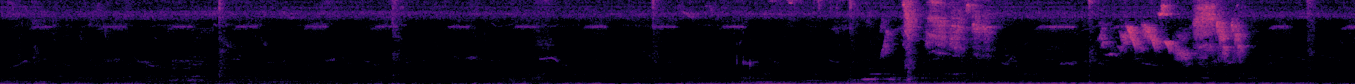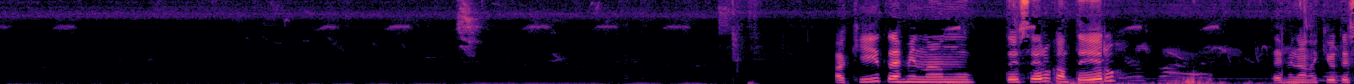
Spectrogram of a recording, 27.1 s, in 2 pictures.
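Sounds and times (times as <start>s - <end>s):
birds chirping: 0.0s - 15.4s, 23.7s - 27.0s.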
